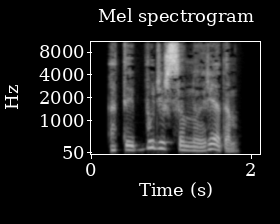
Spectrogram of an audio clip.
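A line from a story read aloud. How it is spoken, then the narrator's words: Enchanted sighing reply. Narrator (Russian): зачарованно вздохнет Кицуне в ответ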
